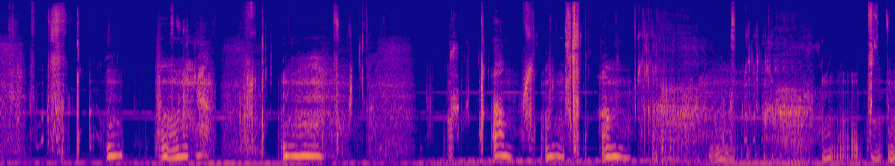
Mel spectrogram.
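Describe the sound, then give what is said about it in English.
Biting and chewing on salty round balls, with wet crunching and smacking mouth sounds that come in irregular bursts, mixed with murmured vocal sounds. “these balls, God, I just simply have to taste them.”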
